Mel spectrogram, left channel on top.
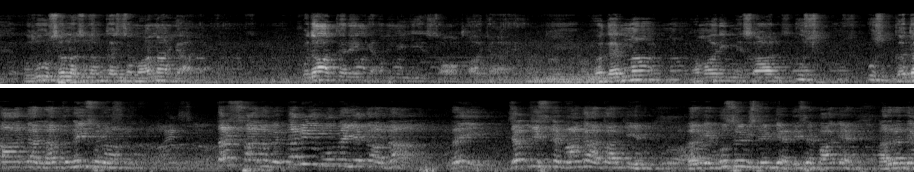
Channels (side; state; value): both; different; correlation 0.00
